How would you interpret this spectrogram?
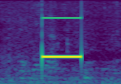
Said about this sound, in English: Otherwise, leave a brief message at the tone, which phone number will return your call as soon as we return.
